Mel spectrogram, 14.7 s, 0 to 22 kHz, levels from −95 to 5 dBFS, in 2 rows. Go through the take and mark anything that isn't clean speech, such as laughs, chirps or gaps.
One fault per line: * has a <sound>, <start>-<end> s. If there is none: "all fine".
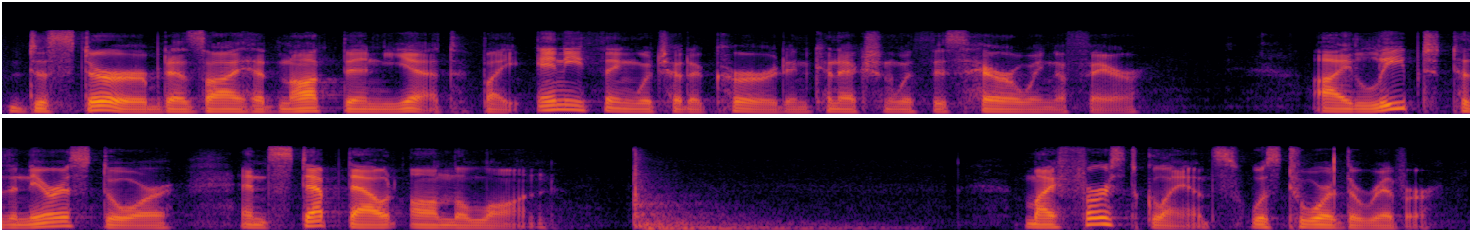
* has a thud, 10.5-12.0 s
